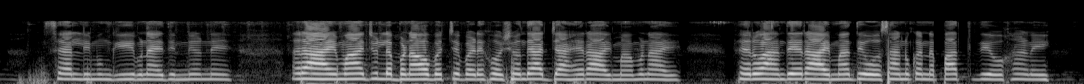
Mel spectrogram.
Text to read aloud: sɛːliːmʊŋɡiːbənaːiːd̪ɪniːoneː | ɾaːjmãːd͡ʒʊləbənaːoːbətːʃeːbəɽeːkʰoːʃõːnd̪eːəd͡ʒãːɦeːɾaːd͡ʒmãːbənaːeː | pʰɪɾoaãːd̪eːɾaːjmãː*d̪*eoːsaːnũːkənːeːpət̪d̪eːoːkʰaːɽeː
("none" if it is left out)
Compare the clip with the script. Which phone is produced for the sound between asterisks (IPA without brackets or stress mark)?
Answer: d̪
